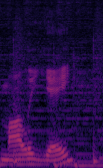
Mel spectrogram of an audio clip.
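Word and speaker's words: Molly Yeh: Her name is Molly Ye. It's spelled Y-E-H.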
